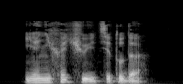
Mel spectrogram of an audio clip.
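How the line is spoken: Quiet but firm. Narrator (Russian): сказала она тихо, но твердо

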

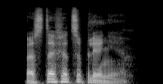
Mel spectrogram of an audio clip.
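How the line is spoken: Quiet. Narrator (Russian): тихо проговорил

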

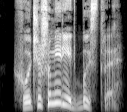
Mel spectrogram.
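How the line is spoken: Menacing, promising tone. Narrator (Russian): спросил его многообещающим тоном

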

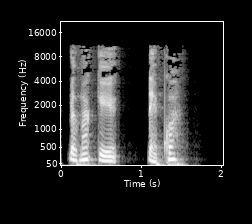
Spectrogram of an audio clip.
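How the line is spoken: Startled murmur. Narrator (Vietnamese): Đỗ U Tịch bất ngờ lẩm bẩm nói

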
